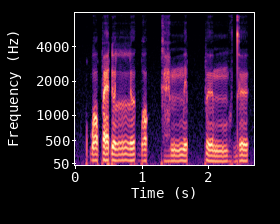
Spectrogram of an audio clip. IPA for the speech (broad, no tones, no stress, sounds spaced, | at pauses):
ɓ ɔ p æ ɗ ɵ lː ɵ ɡ͡b ɔ kː æ̤ mː e pː ø mː o̤ d̪ ø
